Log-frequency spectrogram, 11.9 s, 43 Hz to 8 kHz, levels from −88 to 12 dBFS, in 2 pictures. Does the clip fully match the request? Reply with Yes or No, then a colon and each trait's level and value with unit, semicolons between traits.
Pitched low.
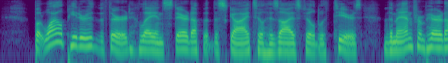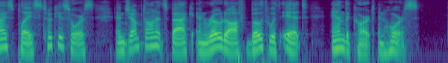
Yes: low, 130 Hz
